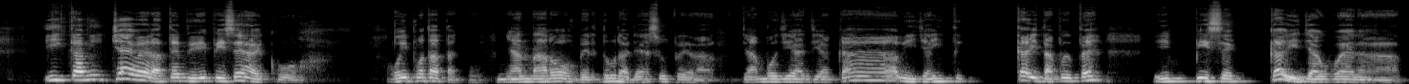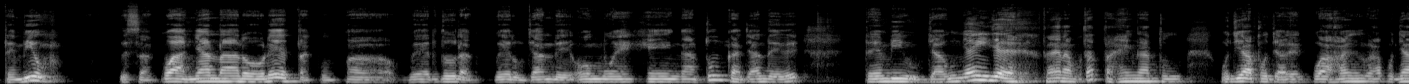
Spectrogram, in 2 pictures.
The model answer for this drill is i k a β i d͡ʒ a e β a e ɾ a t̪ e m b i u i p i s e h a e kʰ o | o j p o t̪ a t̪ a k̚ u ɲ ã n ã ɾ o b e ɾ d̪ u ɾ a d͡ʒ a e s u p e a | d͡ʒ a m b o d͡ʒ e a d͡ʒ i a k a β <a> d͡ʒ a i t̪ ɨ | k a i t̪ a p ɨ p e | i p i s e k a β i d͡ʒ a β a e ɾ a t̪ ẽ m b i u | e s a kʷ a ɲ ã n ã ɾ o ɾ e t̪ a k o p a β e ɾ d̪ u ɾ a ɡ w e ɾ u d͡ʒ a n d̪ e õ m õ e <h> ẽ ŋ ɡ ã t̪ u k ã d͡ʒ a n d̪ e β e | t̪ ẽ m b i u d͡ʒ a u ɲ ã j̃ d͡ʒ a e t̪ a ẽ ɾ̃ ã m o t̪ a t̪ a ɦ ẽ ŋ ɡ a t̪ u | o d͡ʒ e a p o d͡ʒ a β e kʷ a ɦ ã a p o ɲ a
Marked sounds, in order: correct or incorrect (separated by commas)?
incorrect, correct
